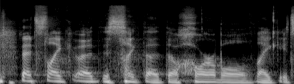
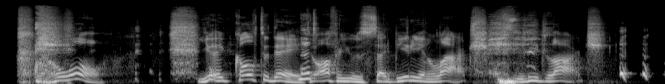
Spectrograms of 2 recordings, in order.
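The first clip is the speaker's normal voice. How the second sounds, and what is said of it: Put-on Russian accent. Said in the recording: “You're pretty good at that ... accent ... it's probably horrible ... It sounds convincing to me ... it's like the Borat of Russian”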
